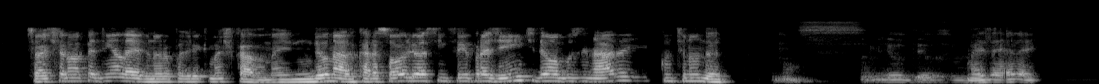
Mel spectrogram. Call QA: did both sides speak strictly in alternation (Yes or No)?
Yes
